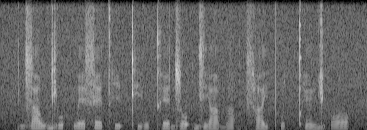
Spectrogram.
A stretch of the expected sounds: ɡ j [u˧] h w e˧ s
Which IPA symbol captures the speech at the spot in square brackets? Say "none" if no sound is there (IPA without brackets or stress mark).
u˦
